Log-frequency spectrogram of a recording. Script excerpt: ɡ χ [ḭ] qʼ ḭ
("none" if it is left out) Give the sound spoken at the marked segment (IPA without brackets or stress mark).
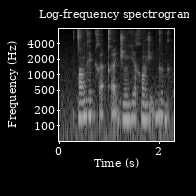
ḭ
